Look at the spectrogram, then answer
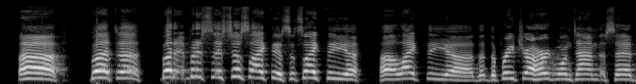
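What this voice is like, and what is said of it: Speaks with a regional accent. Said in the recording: “y'all got to stick with my accent right here”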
